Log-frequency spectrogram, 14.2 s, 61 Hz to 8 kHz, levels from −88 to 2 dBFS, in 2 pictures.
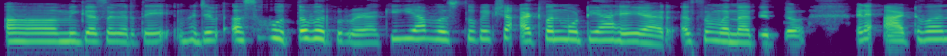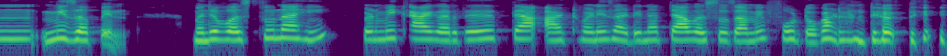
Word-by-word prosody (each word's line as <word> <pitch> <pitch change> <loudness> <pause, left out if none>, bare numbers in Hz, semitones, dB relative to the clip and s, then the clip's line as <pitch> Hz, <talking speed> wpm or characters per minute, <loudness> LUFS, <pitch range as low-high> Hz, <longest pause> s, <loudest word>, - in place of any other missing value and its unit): अ, 225 0 +1
मी 225 0 -1
कसं 225 0 0
करते 220 0 -4 0.2
म्हणजे 240 +1 -3 0.2
असं 255 +5 -4
होतं 285 -1 +3
भरपूर 275 -5 0
वेळा, 200 0 -2
की 280 0 -5
"या 280 0 +2
वस्तूपेक्षा 270 +2 -1
आठवण 265 +4 +3
मोठी 260 -1 -1
आहे 250 -3 +1
यार!" 195 -6 +1
असं 215 +4 -3
मनात 210 -3 +1
येतं 385 -8 -2 0.4
आणि - - +3 0.2
आठवण 265 - +1 0.4
मी 285 +2 +4
जपेन 250 -2 +1 0.5
म्हणजे 235 +3 +3
वस्तू 255 +4 0
नाही 290 -1 +2 0.3
पण 260 0 0
मी 275 +2 0
काय 270 -1 +5
करते 255 +3 +1
त्या 280 -1 +5 0.2
आठवणीसाठी 250 -1 -2
ना 250 +1 -3
त्या 250 -1 +6
वस्तूचा 240 -1 +1
मी 250 +4 -4
फोटो 265 -6 -2
काढून 255 -1 0
ठेवते. 245 +1 +1
250 Hz, 165 wpm, -23 LUFS, 230-270 Hz, 0.5 s, त्या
